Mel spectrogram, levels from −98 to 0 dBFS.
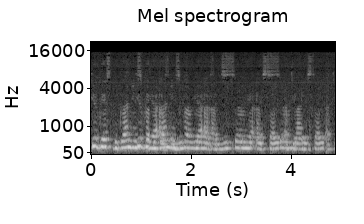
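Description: Speech, heard throughout as a doubled audio track: a second, full-band copy of the speech runs about a second behind the first and at roughly the same loudness. This is likely a second capture by a slower path or an edit holding two copies out of step. Unlike an echo or room reflection, the copy has no decay and no added room colour. At 1.15 s a brief glitch marks damaged data in a compressed stream. The decoder misreads corrupted frames, loses sync and searches for the next frame header.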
